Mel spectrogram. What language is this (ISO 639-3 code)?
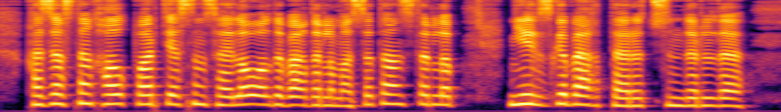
kaz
